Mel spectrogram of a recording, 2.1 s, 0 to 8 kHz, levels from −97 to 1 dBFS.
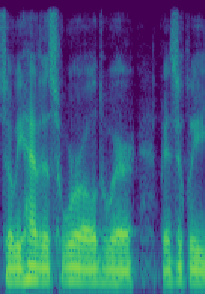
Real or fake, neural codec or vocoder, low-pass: fake; codec, 24 kHz, 6 kbps, HILCodec; 7.2 kHz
